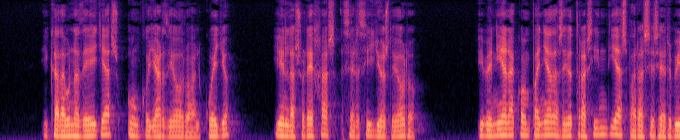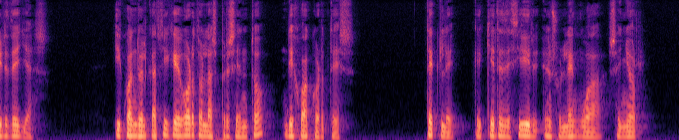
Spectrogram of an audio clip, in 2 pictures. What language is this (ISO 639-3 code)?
spa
